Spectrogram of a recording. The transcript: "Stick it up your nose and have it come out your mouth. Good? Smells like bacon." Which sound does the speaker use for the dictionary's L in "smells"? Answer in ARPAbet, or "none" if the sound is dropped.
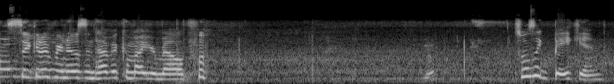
none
